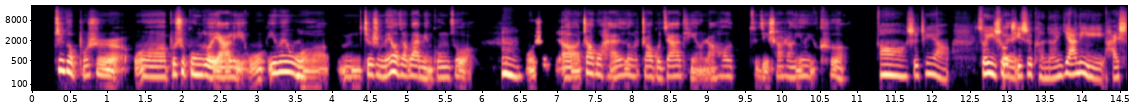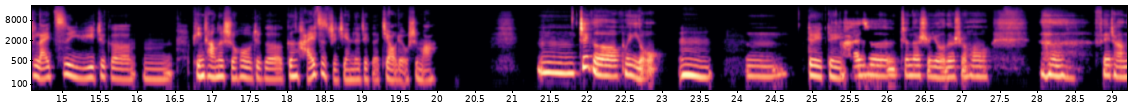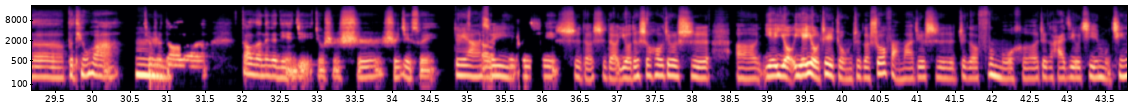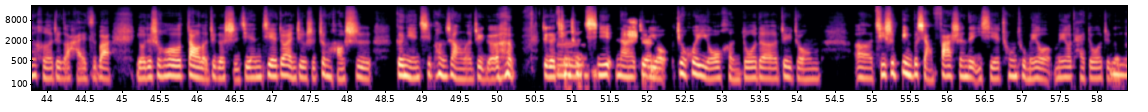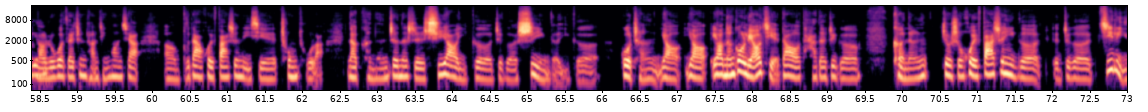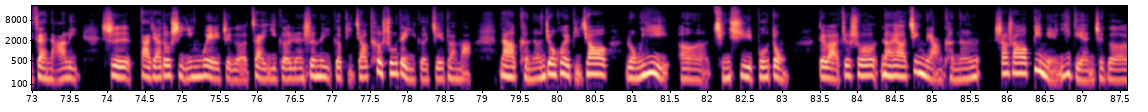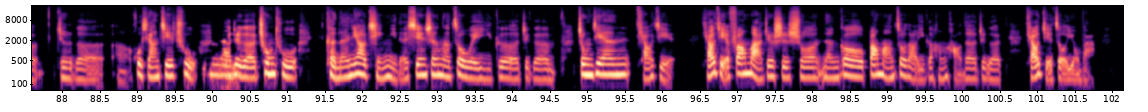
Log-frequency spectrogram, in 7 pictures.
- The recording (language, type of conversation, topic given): Chinese, advice, 你最近出现了哪些身体健康变化，让你觉得需要调整生活方式？
- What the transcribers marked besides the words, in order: teeth sucking; laugh; laugh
